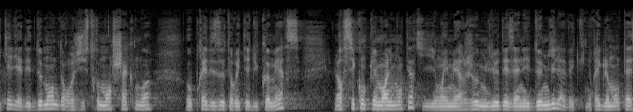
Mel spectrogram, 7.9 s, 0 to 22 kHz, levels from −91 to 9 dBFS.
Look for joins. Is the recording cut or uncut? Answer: cut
